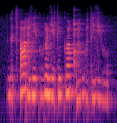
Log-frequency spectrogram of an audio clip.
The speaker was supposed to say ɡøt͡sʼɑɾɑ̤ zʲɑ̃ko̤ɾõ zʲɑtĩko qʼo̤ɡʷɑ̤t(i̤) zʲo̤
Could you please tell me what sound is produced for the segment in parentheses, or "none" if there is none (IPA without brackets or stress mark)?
i̤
